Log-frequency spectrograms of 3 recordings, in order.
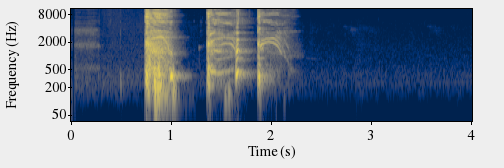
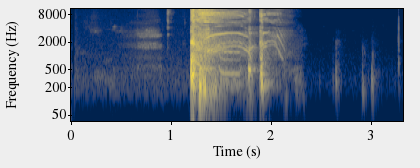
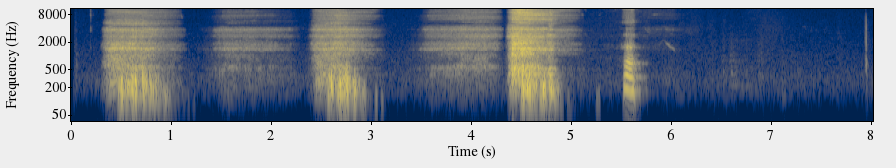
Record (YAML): three_cough_length: 4.0 s
three_cough_amplitude: 30674
three_cough_signal_mean_std_ratio: 0.3
cough_length: 3.3 s
cough_amplitude: 32768
cough_signal_mean_std_ratio: 0.29
exhalation_length: 8.0 s
exhalation_amplitude: 30939
exhalation_signal_mean_std_ratio: 0.34
survey_phase: alpha (2021-03-01 to 2021-08-12)
age: 45-64
gender: Female
wearing_mask: 'No'
symptom_cough_any: true
symptom_fatigue: true
symptom_fever_high_temperature: true
symptom_headache: true
symptom_change_to_sense_of_smell_or_taste: true
symptom_loss_of_taste: true
smoker_status: Ex-smoker
respiratory_condition_asthma: false
respiratory_condition_other: false
recruitment_source: Test and Trace
submission_delay: 2 days
covid_test_result: Positive
covid_test_method: RT-qPCR
covid_ct_value: 14.7
covid_ct_gene: ORF1ab gene
covid_ct_mean: 15.0
covid_viral_load: 12000000 copies/ml
covid_viral_load_category: High viral load (>1M copies/ml)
